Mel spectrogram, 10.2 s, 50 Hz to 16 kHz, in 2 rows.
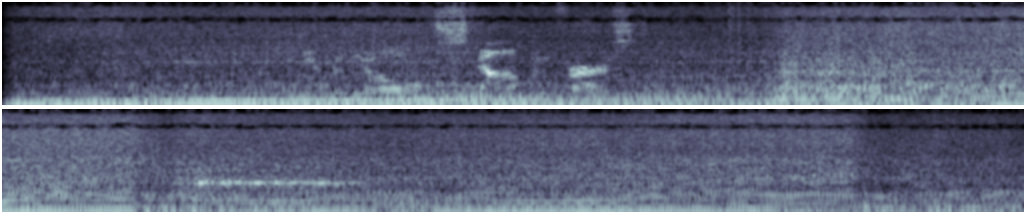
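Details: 1964 Mercury Comet V8 with new FloTek 180cc aluminium heads, Trick Flow Stage 1 cam, Victor Jr intake and 1-5/8" headers, after its startup issues were sorted: clean rising and falling revs, smooth pull with no misses, pops or knocks; running healthy.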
